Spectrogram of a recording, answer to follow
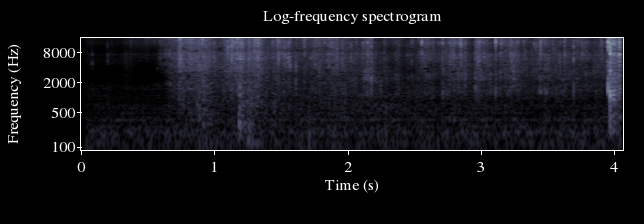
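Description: Clear plastic wrapping crinkling and crackling in irregular bursts as hands handle it and pull it open around a cardboard box, starting about a second in.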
